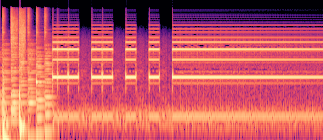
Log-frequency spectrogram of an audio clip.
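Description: An electronic music beat stops about a second in. Electronic beeps follow: four short beeps of uneven length, then one long, held beep that slowly fades.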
